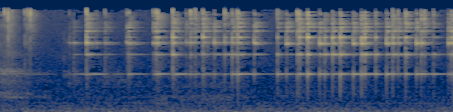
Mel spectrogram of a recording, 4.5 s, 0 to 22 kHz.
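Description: Long nails tap rapidly and irregularly on a tall, clear, hollow, empty glass drinking tumbler held in the hands. Each tap gives a short, bright clink, with a steady glassy ring near 1.6 kHz and higher overtones lingering between the taps.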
